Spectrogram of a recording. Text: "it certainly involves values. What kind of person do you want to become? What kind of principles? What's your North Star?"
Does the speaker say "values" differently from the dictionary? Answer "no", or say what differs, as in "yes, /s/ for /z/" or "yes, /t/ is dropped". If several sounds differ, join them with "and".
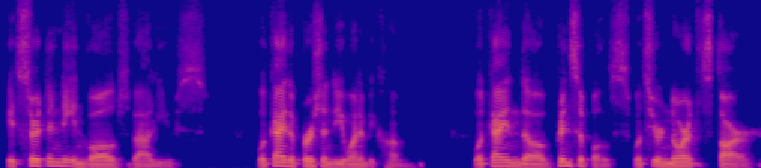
yes, /s/ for /z/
